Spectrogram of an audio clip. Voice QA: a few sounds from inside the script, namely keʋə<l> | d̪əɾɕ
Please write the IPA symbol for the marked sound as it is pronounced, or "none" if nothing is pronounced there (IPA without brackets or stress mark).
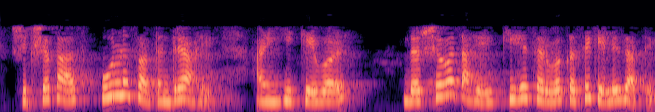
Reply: ɭ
